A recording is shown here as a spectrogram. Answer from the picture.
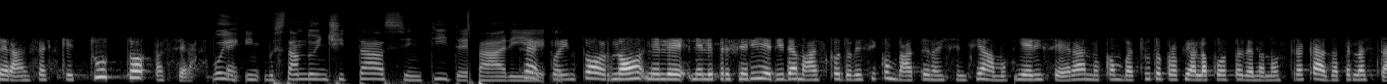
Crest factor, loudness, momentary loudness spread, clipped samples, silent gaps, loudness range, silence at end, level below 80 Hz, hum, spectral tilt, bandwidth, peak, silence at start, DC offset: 20 dB; -25 LUFS; 13 LU; under 0.1%; none; 9 LU; 0 s; -54 dBFS; none; -5 dB/octave; 12.5 kHz; -4 dBFS; 0 s; under 0.1%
